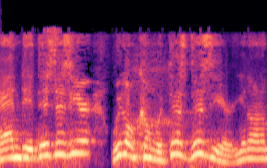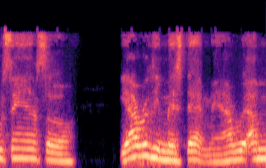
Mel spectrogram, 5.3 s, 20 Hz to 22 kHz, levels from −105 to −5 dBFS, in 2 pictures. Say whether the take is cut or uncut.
uncut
